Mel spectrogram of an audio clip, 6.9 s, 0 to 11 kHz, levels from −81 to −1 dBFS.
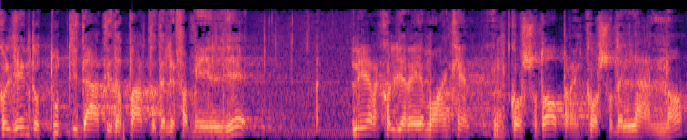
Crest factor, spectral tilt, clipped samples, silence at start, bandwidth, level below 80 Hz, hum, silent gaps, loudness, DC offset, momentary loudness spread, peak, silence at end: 18 dB; -2.5 dB/octave; under 0.1%; 0 s; 8.8 kHz; -64 dBFS; none; none; -17 LUFS; under 0.1%; 12 LU; 0 dBFS; 0 s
